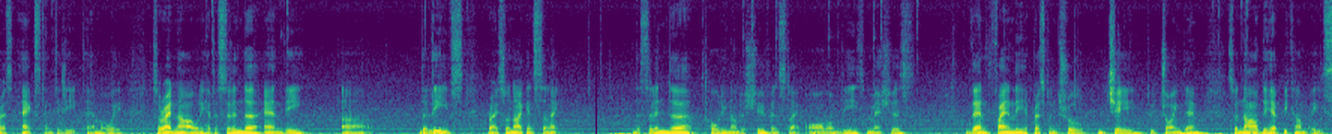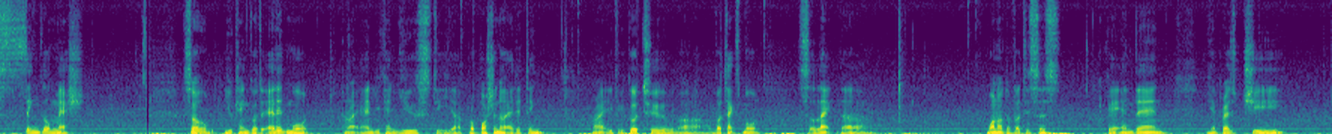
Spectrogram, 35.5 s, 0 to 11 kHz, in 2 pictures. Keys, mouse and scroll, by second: 0.1 x, 0.5 click, 1.1 middle click, 2.7 click, 3.7 shift+click, 4.8 scroll down 1, 5.1-6.9 middle drag, 9.8 shift+click, 11.6 shift+click, 12.0 shift+click, 14.2 ctrl+j, 16.1 click, 17.2 middle click, 18.0 click, 18.5 middle click, 18.9 shift+middle click, 19.2 scroll up 1, 19.9 shift+middle click, 20.2 middle click, 20.7 shift+middle click, 21.3 Tab, 22.1 shift+middle click, 23.8-24.9 drag, 26.8 1, 27.5-28.9 drag, 33.9 g, 34.7-35.4 scroll up 1, 35.4-35.5 scroll down 1.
